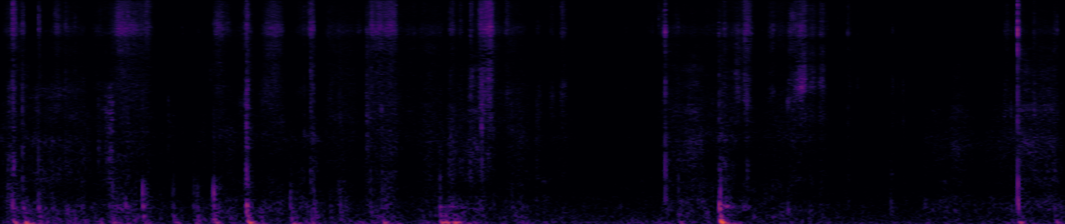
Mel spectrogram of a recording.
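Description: Faint rustling and scattered light taps of cardstock panels being handled and laid onto a card, with the sharpest tap about seven seconds in.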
